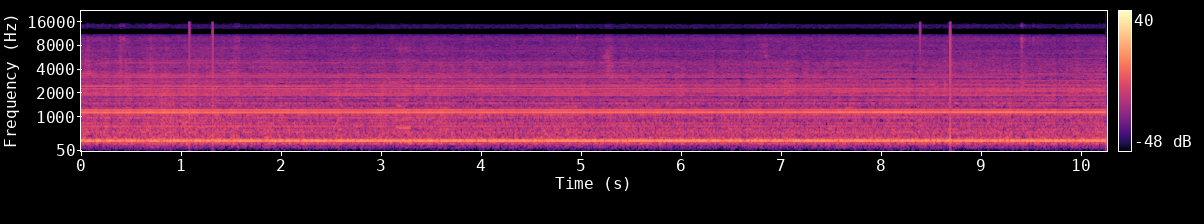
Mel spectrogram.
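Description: Steady jet airliner cabin noise from a Boeing 737's CFM56 turbofan engines in flight: a constant drone with a steady low hum tone under the rush of air.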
